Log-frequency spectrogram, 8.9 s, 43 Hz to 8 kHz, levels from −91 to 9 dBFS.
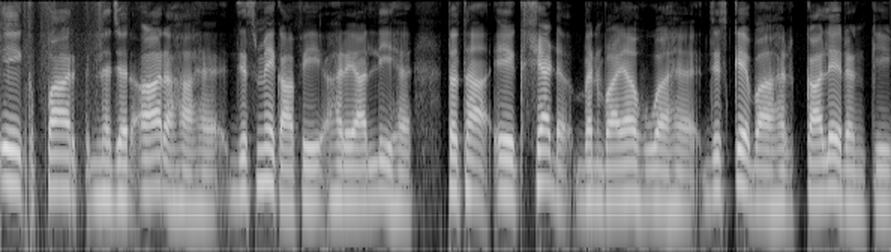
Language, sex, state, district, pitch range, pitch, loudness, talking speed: Hindi, male, Uttar Pradesh, Jyotiba Phule Nagar, 120-155 Hz, 135 Hz, -16 LUFS, 150 wpm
